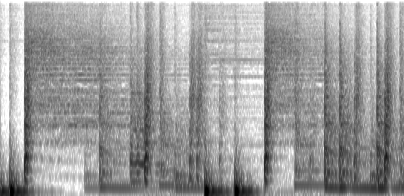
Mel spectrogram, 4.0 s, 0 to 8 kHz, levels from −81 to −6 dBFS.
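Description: Sounds; no technical faults can be heard here.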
